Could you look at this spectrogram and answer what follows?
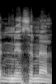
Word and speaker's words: national: तो देखिए NA से पढ़ेंगे ने, और TIO को पढ़ेंगे श, और NA से पढ़ेंगे नो, AL से लॉ पढ़ेंगे, तो इसे पढ़ा जाएगा नेशनल।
